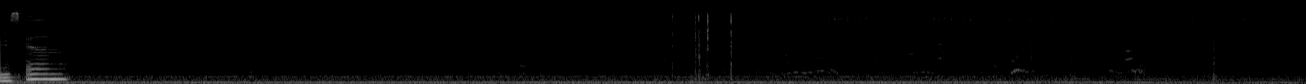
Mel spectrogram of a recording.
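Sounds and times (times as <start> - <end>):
low steady hum: 0.0 - 13.0
marker scratching on paper: 0.9 - 13.0
sharp clicks: 6.6 - 7.5.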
